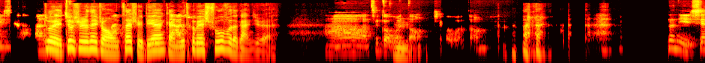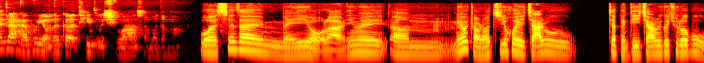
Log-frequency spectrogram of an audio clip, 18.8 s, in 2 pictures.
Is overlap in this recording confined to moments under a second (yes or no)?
no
